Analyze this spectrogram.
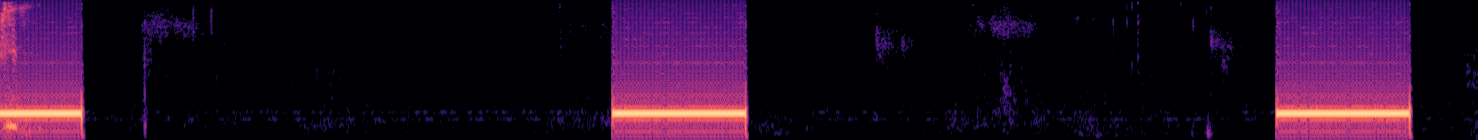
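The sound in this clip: Ringback tone of an outgoing telephone call, three steady one-second ring tones separated by roughly four seconds of silence, even and clear with nothing else audible between them.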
